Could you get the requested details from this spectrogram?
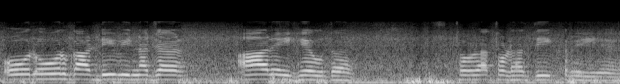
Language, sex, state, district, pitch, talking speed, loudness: Hindi, female, Haryana, Rohtak, 205 Hz, 135 wpm, -14 LUFS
